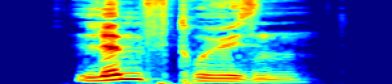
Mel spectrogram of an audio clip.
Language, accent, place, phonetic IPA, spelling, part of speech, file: German, Germany, Berlin, [ˈlʏmfˌdʁyːzn̩], Lymphdrüsen, noun, De-Lymphdrüsen.ogg
- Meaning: plural of Lymphdrüse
